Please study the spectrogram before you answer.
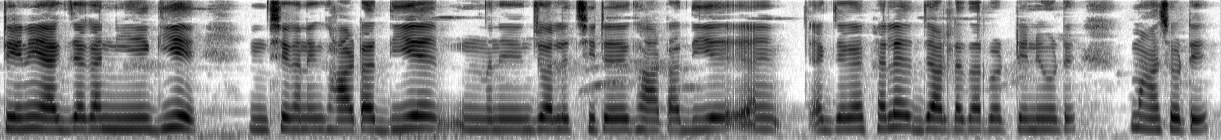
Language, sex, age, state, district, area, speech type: Bengali, female, 30-45, West Bengal, Dakshin Dinajpur, urban, spontaneous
